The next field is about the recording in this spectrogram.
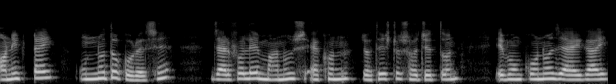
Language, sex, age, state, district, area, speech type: Bengali, female, 18-30, West Bengal, North 24 Parganas, rural, spontaneous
